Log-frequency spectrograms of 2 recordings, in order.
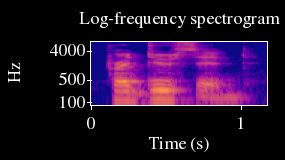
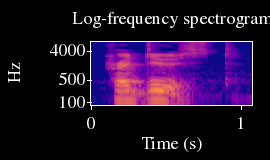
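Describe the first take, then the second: First: The -ed ending is an extra syllable. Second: The -ed ending adds no extra syllable. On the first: The speaker calls it wrong. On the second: The speaker calls it right.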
